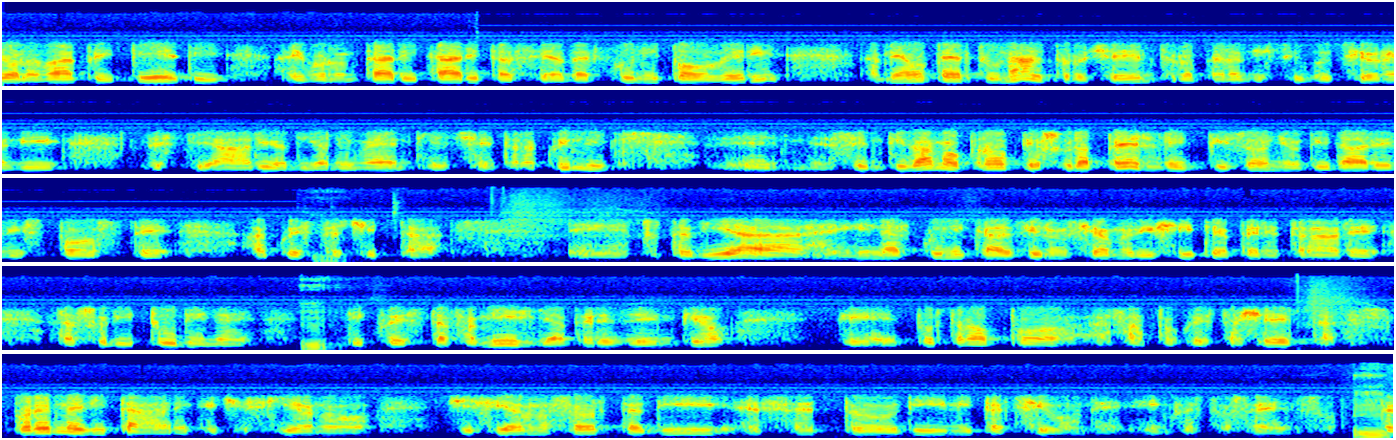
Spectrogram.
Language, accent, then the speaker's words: Italian; Marche, Italy; also born or lived in Rome; io sono marchigiano di origine, sono vissuto più di 30 anni a Roma, ho fatto il parroco a Roma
